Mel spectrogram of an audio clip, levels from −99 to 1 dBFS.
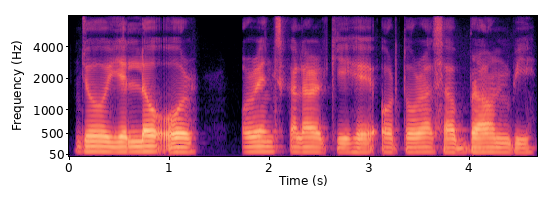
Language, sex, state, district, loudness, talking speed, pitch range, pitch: Hindi, male, Arunachal Pradesh, Lower Dibang Valley, -18 LUFS, 155 wpm, 95-105 Hz, 100 Hz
